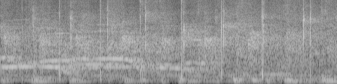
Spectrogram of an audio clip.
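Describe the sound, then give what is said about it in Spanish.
A crowd in Santo Domingo, Heredia, Costa Rica applauds with dense, continuous clapping, a steady wash of many hands with sharp individual claps standing out, loud, with faint voices mixed in. “Un aplauso para Artisan por ser la casa una de las casas oficiales de la paja nocturna aquí en Santo Domingo, Heredia.”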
